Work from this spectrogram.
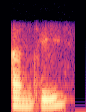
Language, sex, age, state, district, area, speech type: Punjabi, female, 30-45, Punjab, Patiala, rural, conversation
